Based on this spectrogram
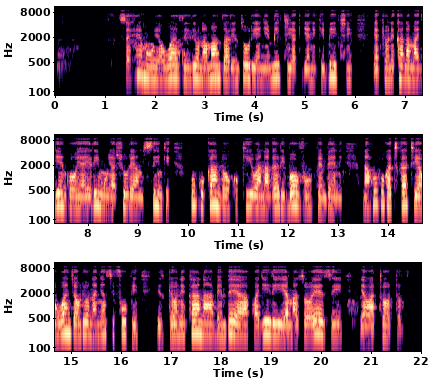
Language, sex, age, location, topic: Swahili, female, 36-49, Dar es Salaam, education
